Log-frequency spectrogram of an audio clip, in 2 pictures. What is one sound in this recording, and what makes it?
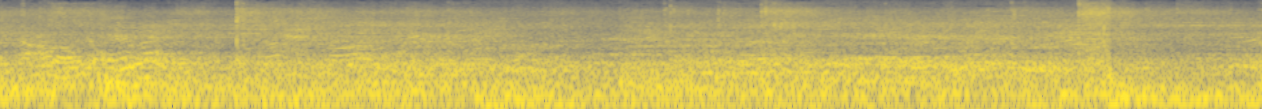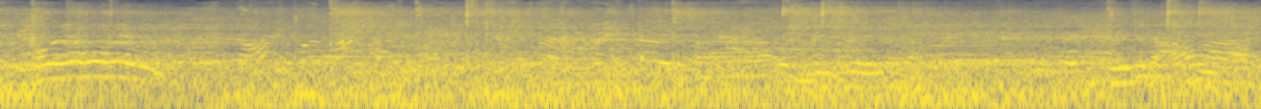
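Paddles pop against a plastic ball in a large echoing gym.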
